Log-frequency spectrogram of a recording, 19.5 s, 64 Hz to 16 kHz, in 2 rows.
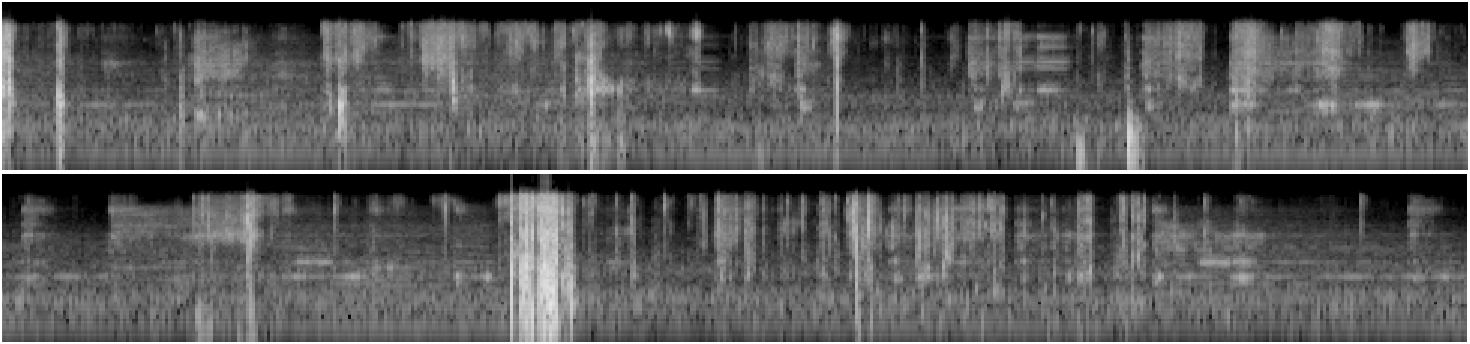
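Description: Card packaging being opened and handled by hand: a padded mailer and a card pack crinkling, crackling and scraping in irregular short bursts, with one louder burst about 13 seconds in.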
